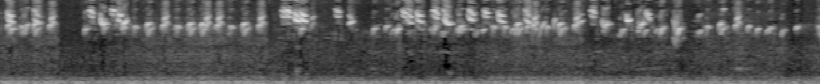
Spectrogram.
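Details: Lively goldfinch song of tumbling high twitters and tinkling trills, almost without pause, over a faint low-pitched background rumble.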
